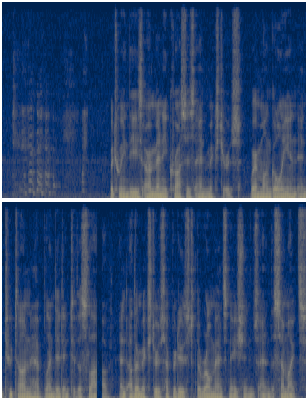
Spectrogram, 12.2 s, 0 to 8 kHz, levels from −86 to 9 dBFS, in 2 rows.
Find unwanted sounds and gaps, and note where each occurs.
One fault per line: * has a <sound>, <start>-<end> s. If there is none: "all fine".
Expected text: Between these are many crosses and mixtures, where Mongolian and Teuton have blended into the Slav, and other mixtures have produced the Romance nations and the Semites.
* has a laugh, 0.2-1.7 s
* has a dropout, 8.0-8.1 s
